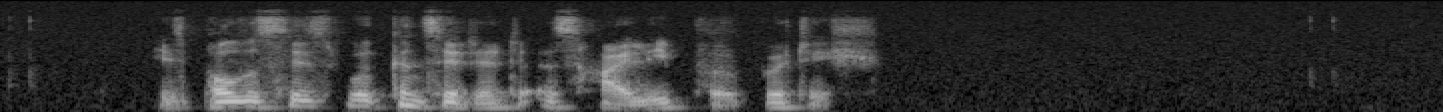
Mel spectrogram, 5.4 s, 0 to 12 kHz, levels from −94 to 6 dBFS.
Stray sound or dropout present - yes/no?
no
